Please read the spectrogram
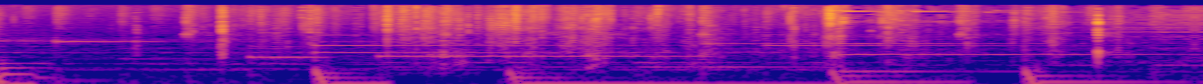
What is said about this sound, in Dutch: Ze snijden dus de kip, dat hoor je. Ze snijden de groentes. Als het in het olie gegoten wordt, hoor je het bubbelen. En er wordt niks gezegd.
